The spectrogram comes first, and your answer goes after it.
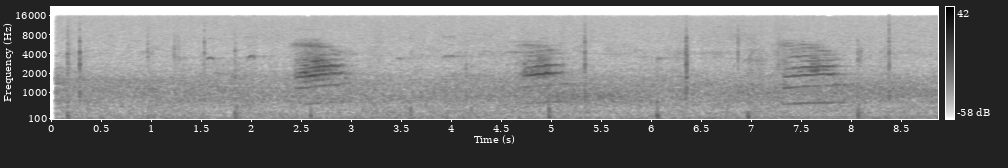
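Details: Stray black cat at a shrine, rubbing against a visitor, gives three drawn-out meows spaced about two and a half seconds apart, with faint clicks and light handling noise between them.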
